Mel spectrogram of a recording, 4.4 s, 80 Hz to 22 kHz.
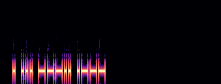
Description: Morse code, heard as a keyed tone, about 28 wpm, 700 Hz. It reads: ES8J
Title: DXCC-100 Call Signs - 4 Characters - Repeated 2x - 28wpm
